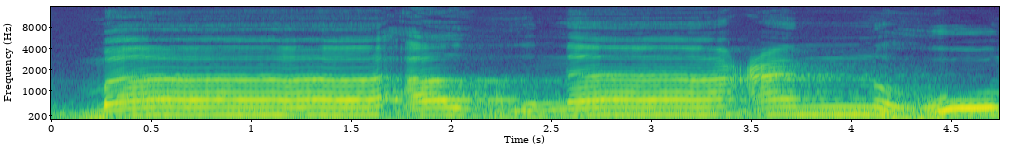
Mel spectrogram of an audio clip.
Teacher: Berarti hu di situ hanya 1 harokat pendek. Maka baca yang 1 harokat itu harus dilangsungkan kepada huruf setelahnya.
